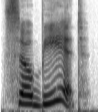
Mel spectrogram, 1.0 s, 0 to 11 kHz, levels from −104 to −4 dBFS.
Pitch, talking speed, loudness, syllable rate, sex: 270 Hz, 185 wpm, -16 LUFS, 3.6 syllables/s, female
